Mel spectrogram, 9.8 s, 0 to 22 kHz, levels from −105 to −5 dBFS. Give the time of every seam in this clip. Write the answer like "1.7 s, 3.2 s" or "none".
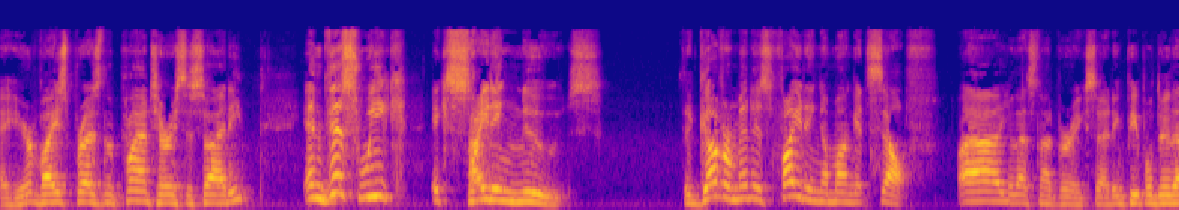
8.4 s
